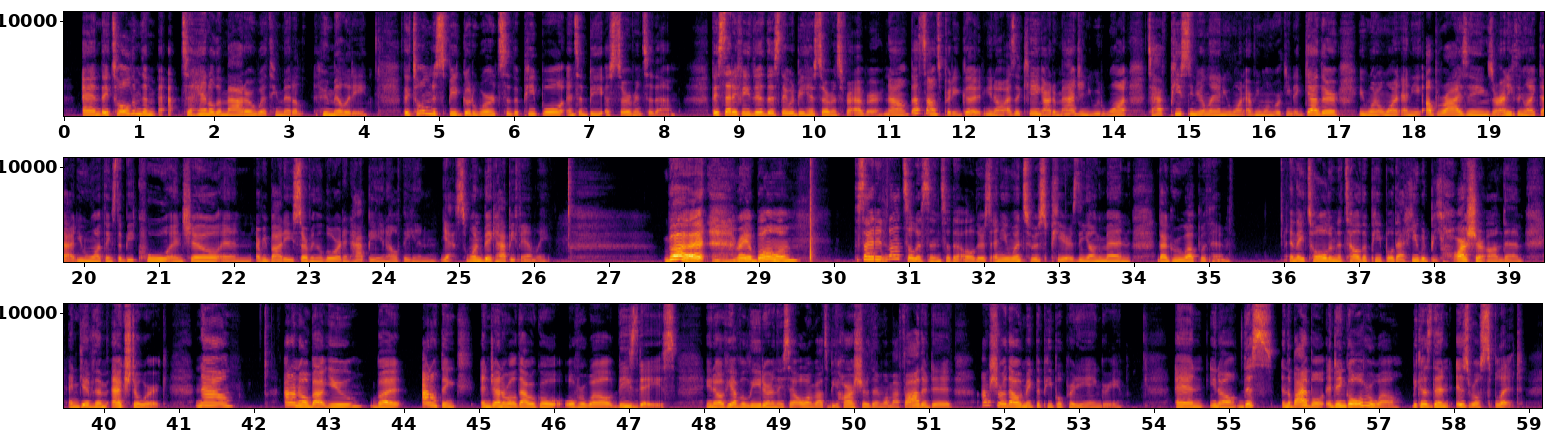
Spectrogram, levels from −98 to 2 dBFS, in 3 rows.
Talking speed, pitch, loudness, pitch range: 210 wpm, 190 Hz, -25 LUFS, 165-225 Hz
